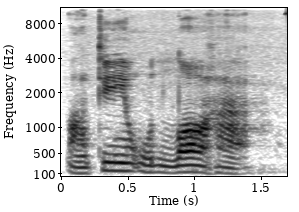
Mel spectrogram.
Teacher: Atiullaha, Allah itu al-jaljalah, yang termasuk di dalamnya adalah lamnya adalah lam jaljalah yang dibacanya tebal ataupun tafhim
